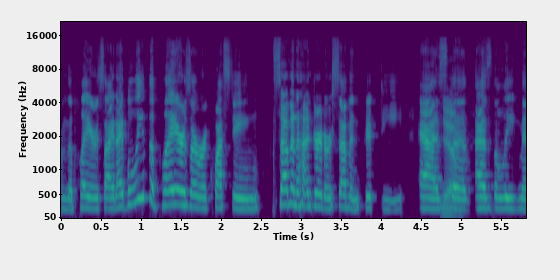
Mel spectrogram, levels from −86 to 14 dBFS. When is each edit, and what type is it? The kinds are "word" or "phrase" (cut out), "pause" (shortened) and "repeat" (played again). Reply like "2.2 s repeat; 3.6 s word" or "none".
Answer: 2.5 s pause; 4.4 s pause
